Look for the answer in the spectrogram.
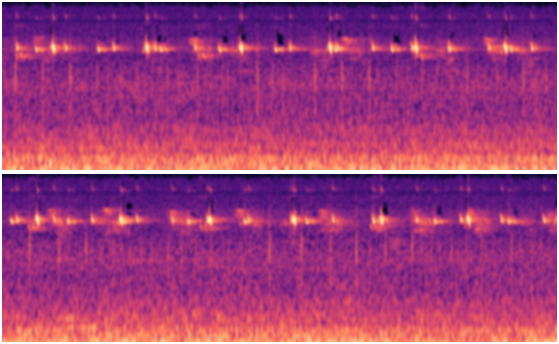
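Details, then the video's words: High thin cricket chirps repeated roughly once a second, interleaved with softer chirps of other crickets, over low constant ambient noise. "Sounds of Crickets"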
